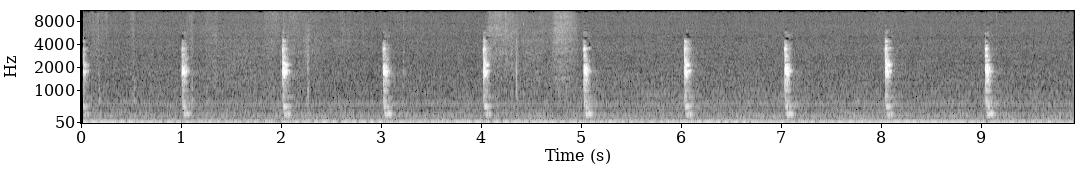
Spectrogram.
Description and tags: Medieval clock ticking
